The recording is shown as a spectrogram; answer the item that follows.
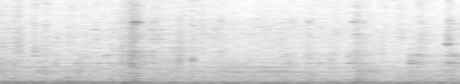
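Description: A steady low hum with a few short, sharp clicks and rattles of a bunch of car keys being handled while a key fob that does not set off the car's alarm is pressed.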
